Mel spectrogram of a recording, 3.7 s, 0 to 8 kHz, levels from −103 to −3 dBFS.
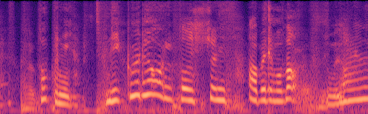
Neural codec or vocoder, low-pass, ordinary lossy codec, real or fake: codec, 16 kHz, 1 kbps, FreqCodec, larger model; none; none; fake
